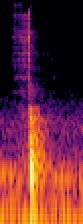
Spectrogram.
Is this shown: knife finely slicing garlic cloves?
yes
